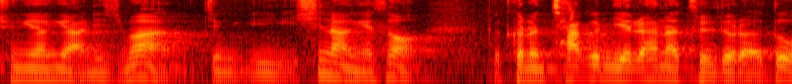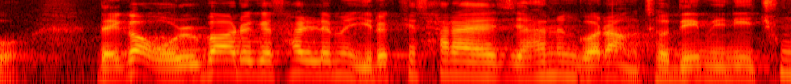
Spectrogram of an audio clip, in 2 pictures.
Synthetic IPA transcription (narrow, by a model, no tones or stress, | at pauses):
t͡ɕuŋiɦaŋea̰ɲid͡ʑima̰nt͡ɕimḭɕʰinaŋe̞sʰʌ̰ | kakɯɾʌnt͡ɕaɡɯnje̞ɾɯɭhanatɯɭdʌɾado | ne̞ɡaoɭbaɾɯɡe̞sʰaʎːʌmjʌniɾʌkʰe̞sʰaɾajad͡ʑiɦanɯnɡʌɾaŋt͡ɕʌne̞mjʌɲit͡ɕʰu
